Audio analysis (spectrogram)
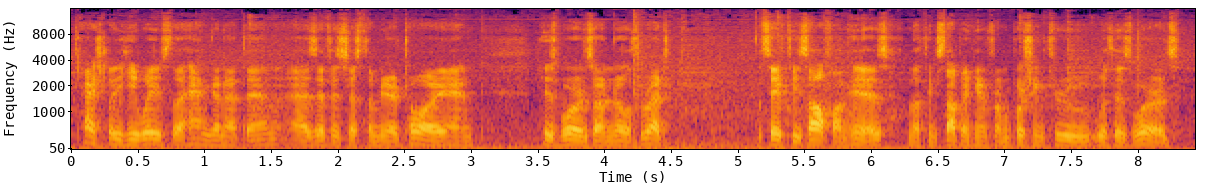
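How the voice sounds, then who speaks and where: Man narrating dramatically over clear music. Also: medium pitch, fairly even intonation, brisk, darkish tone, poor audio. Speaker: gamer reading the game's narration aloud. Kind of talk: dramatic read-aloud narration. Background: game music.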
